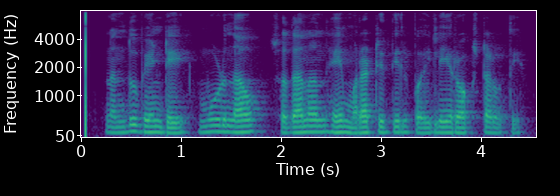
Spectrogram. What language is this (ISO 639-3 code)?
mar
